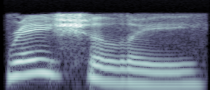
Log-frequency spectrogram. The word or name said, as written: racially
